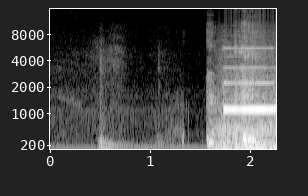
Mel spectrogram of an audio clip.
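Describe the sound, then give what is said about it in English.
After a few faint thumps, a truck horn blares in one loud, sustained honk with a steady, bright tone that holds until the end. No one speaks. “Honk, honk. Nope. There it is.”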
